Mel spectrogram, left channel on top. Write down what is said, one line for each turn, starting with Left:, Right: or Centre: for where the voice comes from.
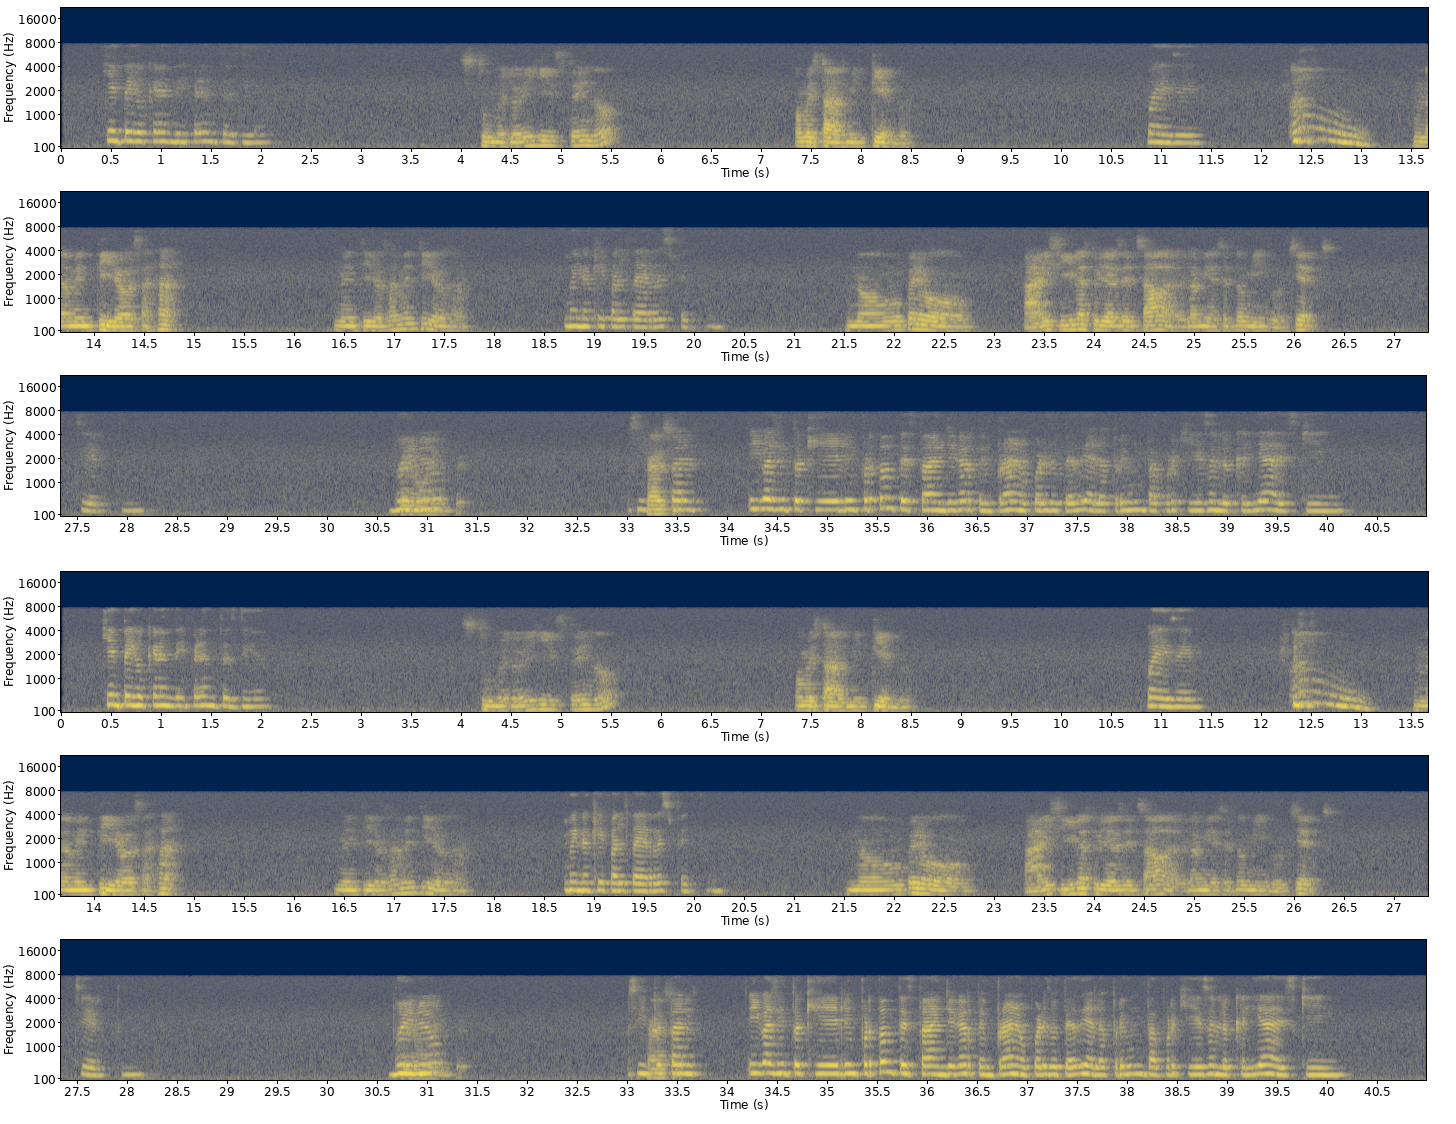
Right: quién te dijo que eran diferentes días?
Left: tú me lo dijiste, ¿no? ¿O me estabas mintiendo?
Right: Puede ser.
Left: ¡Ah!
Right: <laughs>
Left: Una mentirosa, ajá. Mentirosa, mentirosa.
Right: Bueno, qué falta de respeto,
Left: No, pero... Ay, sí, la tuya es el sábado, la mía es el domingo, ¿cierto?
Right: ¿cierto? Bueno,
Left: Pero bueno, pues
Right: sí,
Left: casi.
Right: total. Igual siento que lo importante está en llegar temprano, por eso te hacía la pregunta, porque son localidades que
